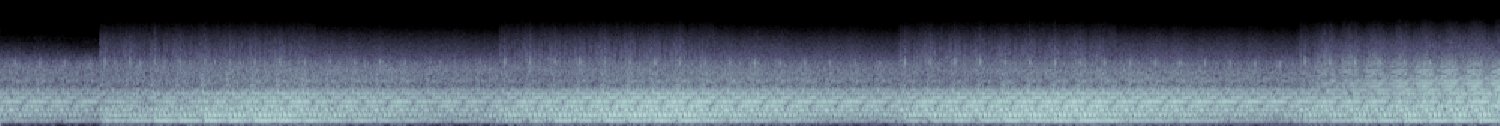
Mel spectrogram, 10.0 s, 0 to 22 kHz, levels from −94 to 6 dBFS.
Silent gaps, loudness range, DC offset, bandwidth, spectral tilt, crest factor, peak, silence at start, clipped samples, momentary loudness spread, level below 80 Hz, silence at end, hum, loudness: none; 2 LU; under 0.1%; 7.4 kHz; -7.5 dB/octave; 14 dB; -4 dBFS; 0 s; under 0.1%; 7 LU; -52 dBFS; 0 s; none; -17 LUFS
